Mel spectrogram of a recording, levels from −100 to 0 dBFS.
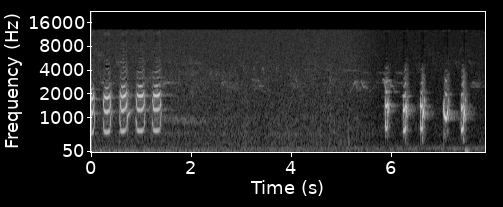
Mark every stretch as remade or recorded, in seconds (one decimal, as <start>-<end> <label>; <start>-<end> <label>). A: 0.0-0.5 recorded; 0.5-3.6 remade; 3.6-4.4 recorded; 4.4-7.0 remade; 7.0-7.9 recorded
